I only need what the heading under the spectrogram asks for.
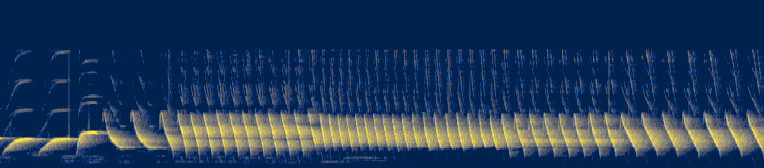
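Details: A white AF canary in long-duration song opens with a few rising whistled slides, then settles into a sustained, evenly pulsed high trill that runs on without a break.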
